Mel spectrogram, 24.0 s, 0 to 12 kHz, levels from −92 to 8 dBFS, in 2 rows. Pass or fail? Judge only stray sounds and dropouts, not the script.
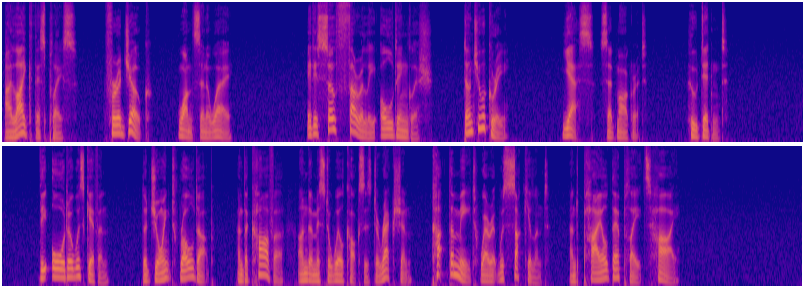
pass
